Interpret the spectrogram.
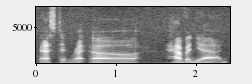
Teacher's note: You got that non-rhotic Boston accent.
